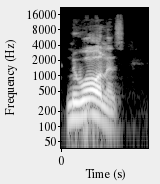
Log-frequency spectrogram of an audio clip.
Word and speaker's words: New Orleans: That's how you pronounce it, New Orleans. And now some people, like, again, the local, you can tell who's from New Orleans and who's not, because the locals say New Orleans.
